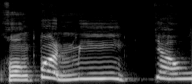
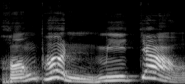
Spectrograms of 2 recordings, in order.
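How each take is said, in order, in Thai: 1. คำสุดท้ายมีเสียงวรรณยุกต์พิเศษแบบเหนือ 2. คำสุดท้ายมีเสียงวรรณยุกต์แบบไทยมาตรฐาน (1) "เจ้าเสียงโทพิเศษนะครับ" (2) "เอาภาษาไทยเขียนมันก็ต้องอ่านว่า ... มันไม่ได้สำเนียงเจียงใหม่"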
